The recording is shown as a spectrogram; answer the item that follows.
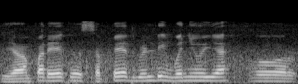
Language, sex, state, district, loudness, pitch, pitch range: Hindi, male, Rajasthan, Bikaner, -16 LUFS, 170 Hz, 150-175 Hz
